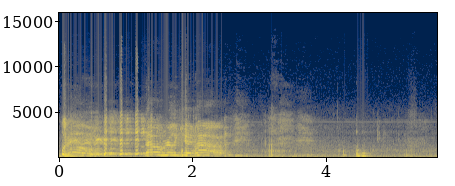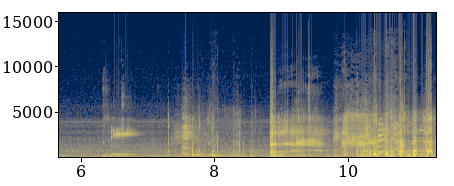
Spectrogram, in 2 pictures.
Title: Girl Burps the ABC's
